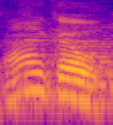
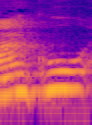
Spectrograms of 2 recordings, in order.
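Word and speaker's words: ankaŭ: Caballeros, ancao. Vamos, empates. ¿Quién va, Maritza? A ver, voy a pronunciar bien esa palabra. Esa palabra se pronuncia ancao. Ancao, esa es la correcta. No ancu, ancao, ancao.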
